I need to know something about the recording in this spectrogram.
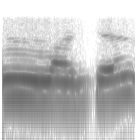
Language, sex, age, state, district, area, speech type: Tamil, female, 45-60, Tamil Nadu, Cuddalore, rural, conversation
